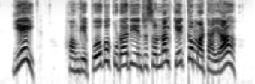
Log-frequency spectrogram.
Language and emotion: Tamil, angry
